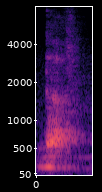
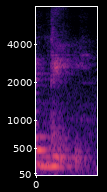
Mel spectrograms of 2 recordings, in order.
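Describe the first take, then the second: First: The word ends in a short 'uh' vowel. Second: The word ends in a long 'ee' vowel. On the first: The next word starts with a consonant sound. "तो इसका pronunciation क्या आएगा? द।" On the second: The next word starts with a vowel sound. "दूसरा इसका pronunciation पढ़ेंगे दी।"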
